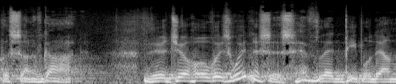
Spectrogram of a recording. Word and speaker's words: Jehovah: They only wrote the consonants. They didn't write the vowels.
